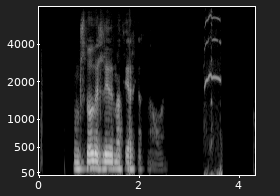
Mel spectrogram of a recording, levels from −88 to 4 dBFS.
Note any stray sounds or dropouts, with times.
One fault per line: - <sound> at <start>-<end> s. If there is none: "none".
- squeak at 3.3-3.7 s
